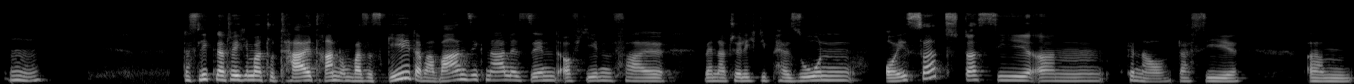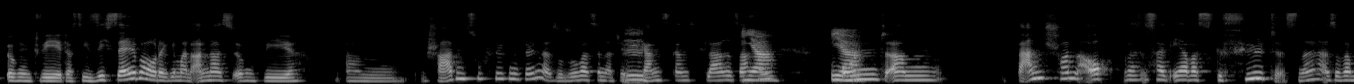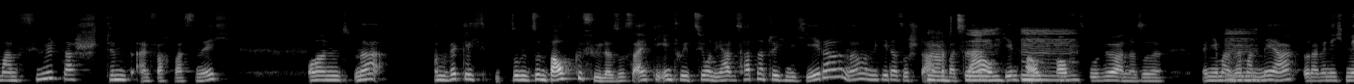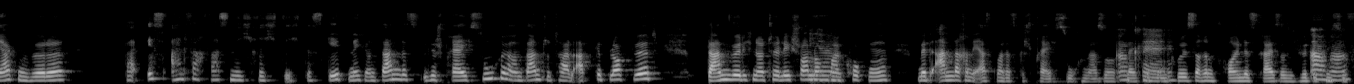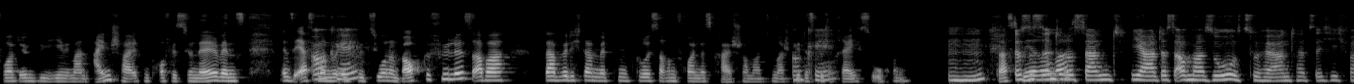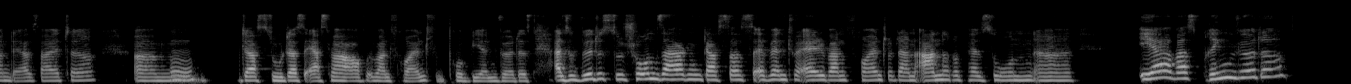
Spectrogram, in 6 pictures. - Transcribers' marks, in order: other background noise
- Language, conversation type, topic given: German, podcast, Wie kann man einem Familienmitglied helfen, das psychisch leidet?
